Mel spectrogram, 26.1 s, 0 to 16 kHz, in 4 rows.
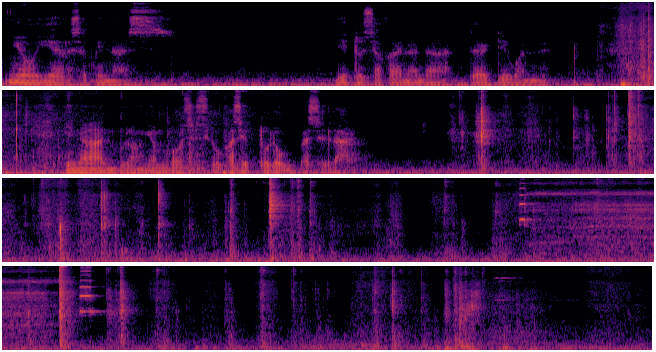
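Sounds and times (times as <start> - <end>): faint high whine: 16.8 - 20.8.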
